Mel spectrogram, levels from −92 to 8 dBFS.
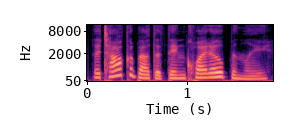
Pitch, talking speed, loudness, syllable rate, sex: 220 Hz, 225 wpm, -16 LUFS, 6.4 syllables/s, female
